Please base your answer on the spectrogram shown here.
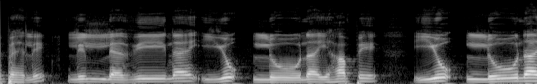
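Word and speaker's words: يؤلون: یؤلون، یہاں پہ یؤلون، یہاں حمزہ ہے، حمزہ کو جھٹکے سے پڑھا جاتا ہے۔ یؤلون، اگر ہم اس کے ہجے کریں گے تو ہم ایسے ہجے کریں گے، یا پیش حمزہ یو، لام پیش واو لو، آگے جو واو مدہ ہے، یؤلو، نون زبر نا، یؤلون، اور آگے من نسائہم،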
